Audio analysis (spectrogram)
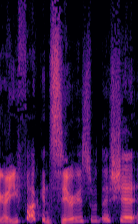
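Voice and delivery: high, incredulous exasperation; can't believe this mess; exasperated outburst. Acted. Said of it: "It's like".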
